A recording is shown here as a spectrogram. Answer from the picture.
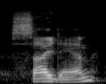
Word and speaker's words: Suydam: these houses one of my modeling friends suggested that you pronounce the manufacturer as sideam so uh I'll go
